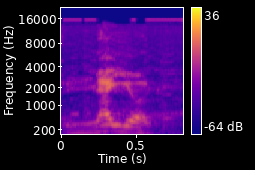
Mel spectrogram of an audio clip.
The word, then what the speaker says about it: Laguiole: du fameux couteau lol lequel en dépit de son orthographe moderne a conservé sa prononciation ancienne et occitane de l'ayol visitons ensemble un des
